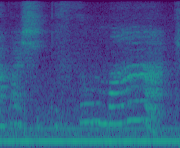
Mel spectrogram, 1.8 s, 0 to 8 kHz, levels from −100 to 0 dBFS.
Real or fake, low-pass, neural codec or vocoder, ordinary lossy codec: real; none; none; none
